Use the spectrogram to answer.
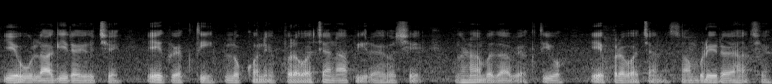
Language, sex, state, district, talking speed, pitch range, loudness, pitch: Gujarati, male, Gujarat, Gandhinagar, 145 wpm, 95-100 Hz, -21 LUFS, 95 Hz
